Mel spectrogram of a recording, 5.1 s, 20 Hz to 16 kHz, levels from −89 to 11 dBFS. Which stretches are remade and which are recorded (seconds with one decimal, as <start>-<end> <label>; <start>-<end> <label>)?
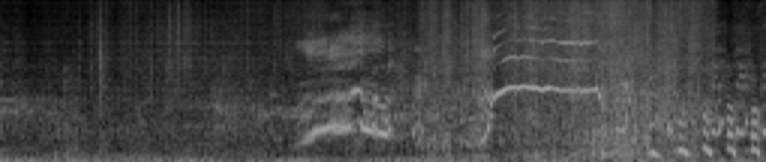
0.0-1.8 remade; 1.8-5.1 recorded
